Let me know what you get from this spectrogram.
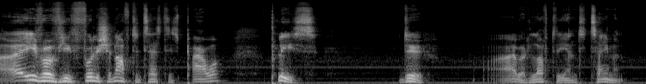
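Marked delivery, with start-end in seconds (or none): none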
